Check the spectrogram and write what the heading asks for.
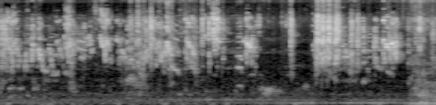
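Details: Pet budgerigars chirping and chattering in rapid, scratchy bursts of high warbled notes, several birds overlapping with short pauses between flurries and a faint low hum beneath.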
